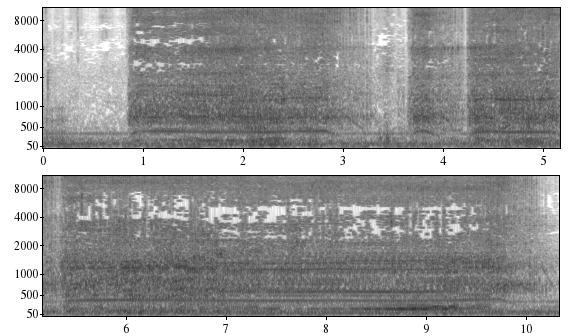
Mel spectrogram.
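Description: A Rapala cordless electric fillet knife runs in bursts as its blades saw through a bluegill: a run of about two seconds, a short blip, then a long run of about five seconds with a brief break. It has a steady motor hum.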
